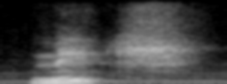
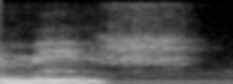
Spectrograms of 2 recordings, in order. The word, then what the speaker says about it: niche: Americans say niche. We say niche.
